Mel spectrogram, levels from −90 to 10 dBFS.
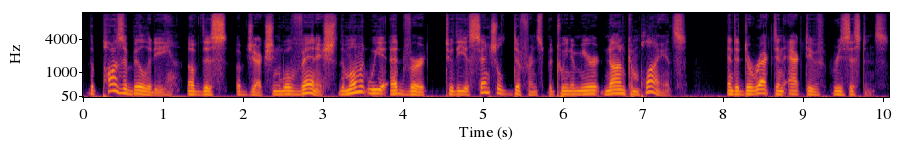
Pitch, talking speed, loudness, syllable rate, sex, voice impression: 130 Hz, 155 wpm, -18 LUFS, 5.7 syllables/s, male, masculine, middle-aged, tensed, powerful, muffled, slightly raspy, mature, slightly friendly, wild, lively, slightly strict, slightly sharp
